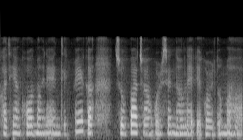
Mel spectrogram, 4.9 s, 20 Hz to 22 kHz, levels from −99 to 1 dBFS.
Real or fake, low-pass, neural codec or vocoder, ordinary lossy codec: fake; 7.2 kHz; vocoder, 24 kHz, 100 mel bands, Vocos; none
